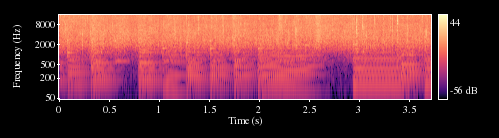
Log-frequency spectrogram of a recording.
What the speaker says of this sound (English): add Japanese sake, soy sauce, dashi powder, and stir-fry everything together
